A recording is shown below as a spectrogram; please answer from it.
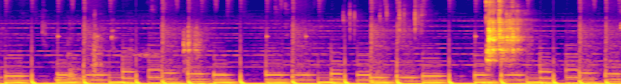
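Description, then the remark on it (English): Dice rolled for damage in a tabletop role-playing game clatter across a hard tabletop in a quick run of sharp, rattling clicks, ending in a brighter, louder tumble near the close, over a steady low background hum. “I got mm-hmm. five on the dice total, but I also see there's a plus four and a plus six.”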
